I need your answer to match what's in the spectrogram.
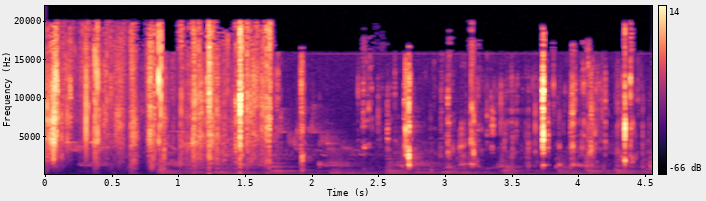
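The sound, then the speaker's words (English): Wet, sticky chewing of bubblegum, with smacking and squelching mouth sounds repeating in an uneven rhythm. There is no talking. “We can use the chewed bubblegum together to form a shield-like sail that'll catch the wind in its bubble field and really get us moving.”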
